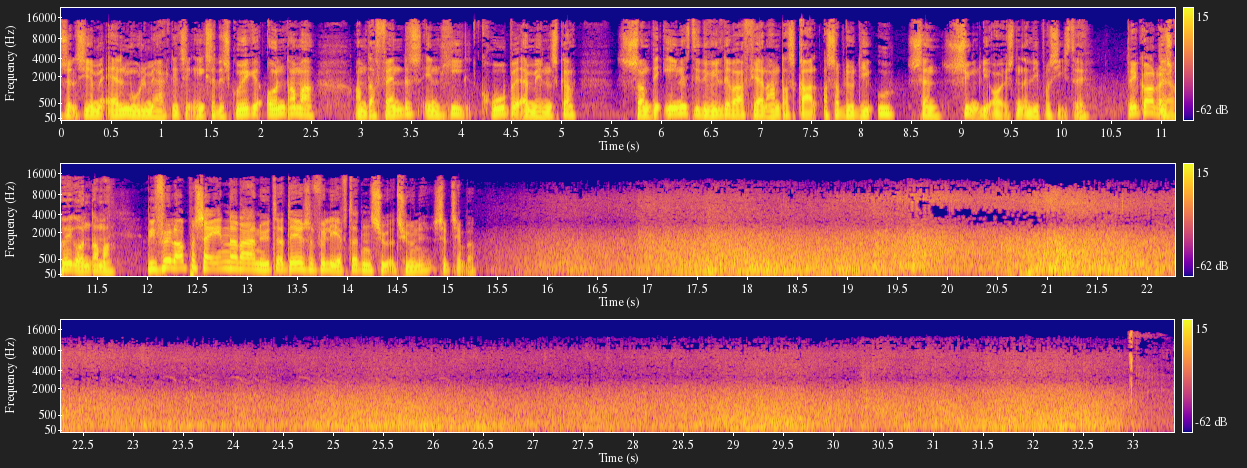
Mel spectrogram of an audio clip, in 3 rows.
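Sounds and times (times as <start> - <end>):
speech: 0.0 - 15.5
sea waves breaking on a shore: 15.3 - 33.4
wind buffeting the microphone: 15.4 - 33.0.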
